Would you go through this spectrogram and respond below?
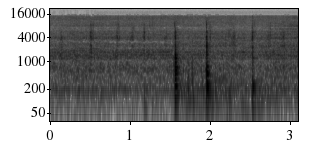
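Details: CPAP machine noise from the morning of 17 February: irregular sharp clicks and ticks over a faint steady hum; abnormal CPAP machine noise.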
